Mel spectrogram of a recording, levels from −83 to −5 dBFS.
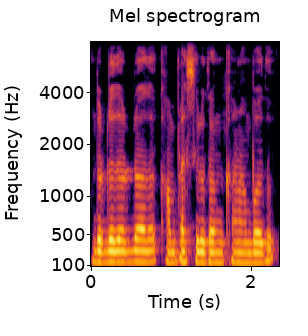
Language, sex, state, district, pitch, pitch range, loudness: Kannada, male, Karnataka, Koppal, 140 Hz, 135-140 Hz, -16 LUFS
